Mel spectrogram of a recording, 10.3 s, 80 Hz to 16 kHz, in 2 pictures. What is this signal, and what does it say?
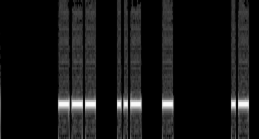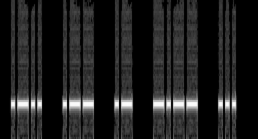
Morse code, heard as a keyed tone, about 18 wpm, spaced as for 12 wpm, 1000 Hz. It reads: OUT ALWAYS
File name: qotdfiles / 12wpm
